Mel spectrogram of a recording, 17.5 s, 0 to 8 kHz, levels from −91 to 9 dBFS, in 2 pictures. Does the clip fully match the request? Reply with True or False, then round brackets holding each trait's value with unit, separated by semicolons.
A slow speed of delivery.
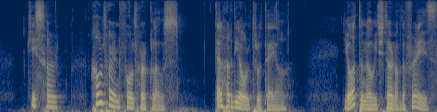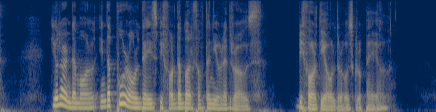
False (160 wpm)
